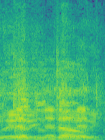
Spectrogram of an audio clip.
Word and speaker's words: Kadundao: J'ai bien prononcé cette fois-ci, Kadundao.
